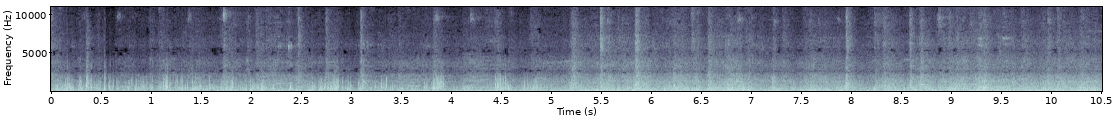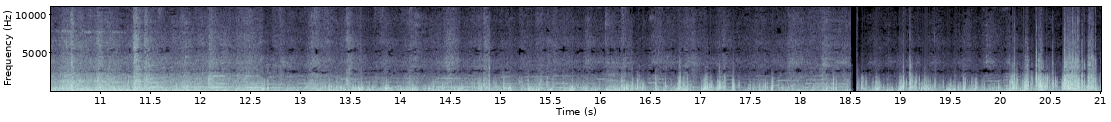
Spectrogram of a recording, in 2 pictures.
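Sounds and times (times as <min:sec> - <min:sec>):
train clicks and clacks: 0:00.0 - 0:21.0
train wheels rumbling on rails: 0:00.0 - 0:21.0.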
